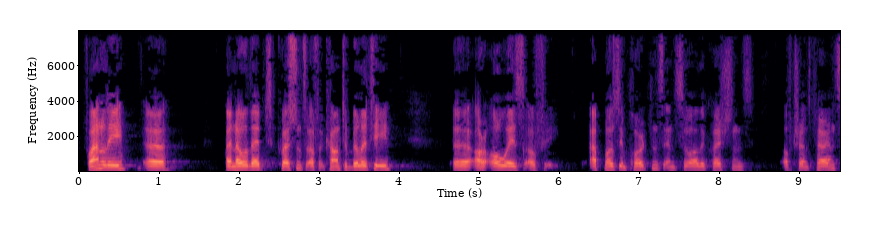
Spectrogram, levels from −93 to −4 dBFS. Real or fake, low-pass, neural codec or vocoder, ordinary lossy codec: real; none; none; none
